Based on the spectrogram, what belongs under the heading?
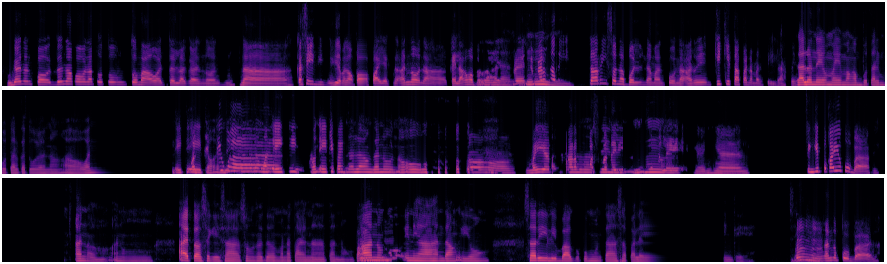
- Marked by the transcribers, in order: distorted speech; other background noise; laugh; tongue click; tapping
- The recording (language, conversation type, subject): Filipino, unstructured, Ano ang pinakatumatak na karanasan mo sa palengke?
